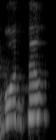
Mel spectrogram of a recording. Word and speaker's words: बुद्धि: यह पूरा है , आधे 'दा' को 'बु' के साथ बुध पढ़ा जाता है और 'धा' में 'इ' मात्रा जोड़ी जाती है , 'बुद्धि', यहाँ आधा 'दा' है।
